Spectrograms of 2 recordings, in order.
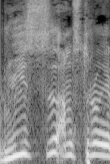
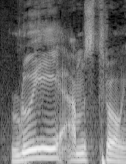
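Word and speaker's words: Louis Armstrong: 이잖아 암 으로 그런데 저걸 루이스 암스트롱 라고 읽으면 안 되요 루이 암스트롱 이에요 그러니까 이것도 뭐예요 우조 이름도 프랑스 방식으로 우리가 입니다 자의 루이 1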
